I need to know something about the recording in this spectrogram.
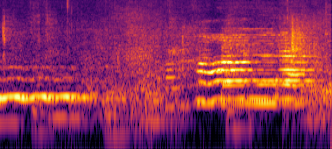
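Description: Vocal music: a voice holding long, steady sung notes over quieter lower notes, moving to a new held note about one and a half seconds in.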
